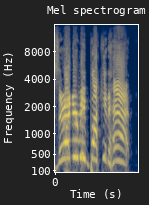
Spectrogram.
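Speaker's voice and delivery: high, loud hammed-up pirate shout; loud hammed-up pirate punchline. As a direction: bellow it like a cartoon pirate. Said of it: "And he says".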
